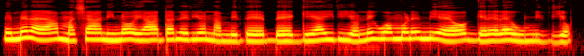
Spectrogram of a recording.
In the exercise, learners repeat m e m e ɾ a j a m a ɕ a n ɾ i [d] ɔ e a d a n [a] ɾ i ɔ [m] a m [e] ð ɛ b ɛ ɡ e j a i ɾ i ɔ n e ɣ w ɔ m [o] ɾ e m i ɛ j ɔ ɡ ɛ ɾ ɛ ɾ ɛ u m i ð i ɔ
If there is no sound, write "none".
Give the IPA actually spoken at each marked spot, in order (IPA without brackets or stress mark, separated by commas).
n, e, n, e, o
